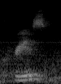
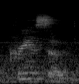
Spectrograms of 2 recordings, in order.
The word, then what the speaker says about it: creosote: to describe impossible things like the scent of creosote? I don't know. I'm gonna look it up. Welcome to the Arizona, like. I mean, I'm assuming it's thing. A plant. It's a bush! Pronunciation. Creosote.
